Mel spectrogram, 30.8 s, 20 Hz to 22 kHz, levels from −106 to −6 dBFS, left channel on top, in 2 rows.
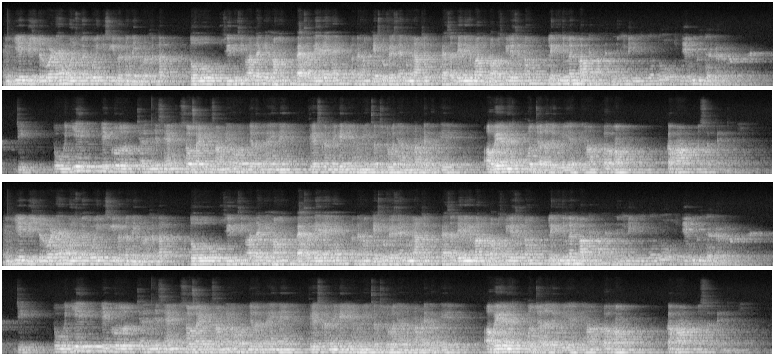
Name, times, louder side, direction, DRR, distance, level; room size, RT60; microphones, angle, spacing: voice 1, 0.0-3.2 3.7-8.5 8.8-12.4 13.2-13.7 14.9-15.0 15.7-15.9 16.4-21.1 21.5-24.4 25.1-27.8 28.7-29.4 29.7-29.9, equal, 10° left, -5 dB, 1.1 m, -19 dB
voice 2, 11.0-14.4, left 1 dB, 35° left, -3 dB, 0.5 m, -27 dB
8.9 x 4.7 x 3.0 m, 2.7 s
head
